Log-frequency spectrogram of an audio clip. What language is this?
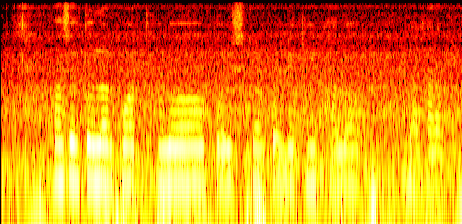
Bangla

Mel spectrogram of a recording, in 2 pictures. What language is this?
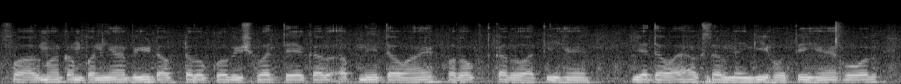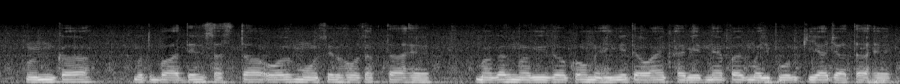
Urdu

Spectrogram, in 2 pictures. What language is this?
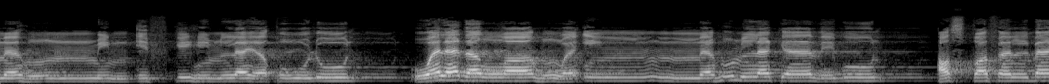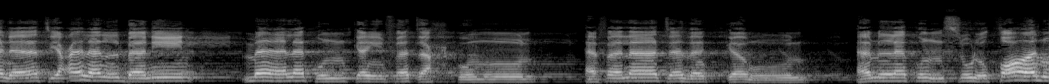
Arabic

